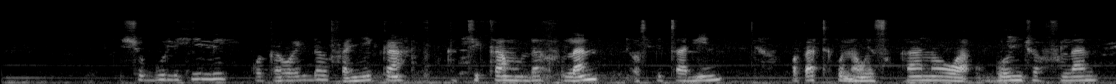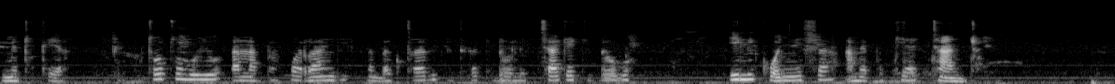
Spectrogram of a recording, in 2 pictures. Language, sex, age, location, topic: Swahili, female, 25-35, Nakuru, health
